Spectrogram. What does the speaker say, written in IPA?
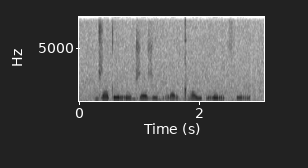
ɖ͡ʐ æ˦ t ɯ˦ r u˨ d͡ʒ ɛ˧ ʒ ɯ˨ b r æ˨ r ɡ͡ǃ æ˦ y̯ | r u˦ r t͡sʰ ɯ˨ r

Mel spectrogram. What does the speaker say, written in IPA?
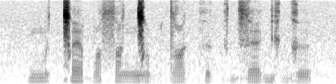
m ʌ ǀ æ b ʌ sˤ e ŋ͡ǀ ə b dˤ ʌ k ə k d͡z æ ɡ e ɡ ə

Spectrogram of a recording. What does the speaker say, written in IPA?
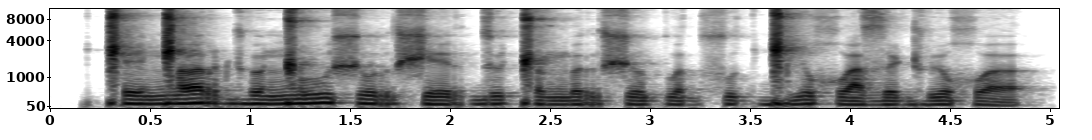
ǁ e ŋ͡ǁ ɐ r ɖʱ ɵ ŋ͡ǁ u ʃ u r ʃ e r d ʉ ǁ ɵ ŋ ɵ r ʃ ɵ tʷ a d sʷ i t ɡ͡ǁ i χʷ a z ɨ ɖʱ ʉ χʷ ɐ

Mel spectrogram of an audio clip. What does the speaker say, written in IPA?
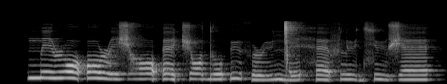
m e˥ ɹ ɔ˥˧ ʔ ɔ˥ ɹ e˧ ʒ ɣ ɔ˧ ʔ ɛ˧˩ t͡ʃ ɔ˧ d o˧ ʔ y˥˧ θ ɹ y˩˧ ŋ͡ǀ e˩˧ h ɛ˧˩ f l y˧˩ d s y˧˩ ʒ ɛ˧

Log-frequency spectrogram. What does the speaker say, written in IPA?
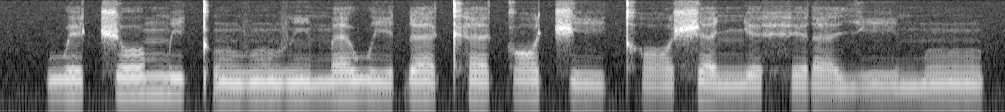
w ɪ˨ t͡ʃ oː˦ m i˦ kʼ ũ˨ β ũ˨ β ĩ˨ m ɛ˦ w i˨ ɗ ɛ˦˨ kʰ ɛ˦ k ɔ˦ t͡ʃ iː˨ kʰ ɔ˨˦ ʃ ɛ˨ ɲ ɪ˨ h ɪ˨ ɾ ɛ˨ j iː˨ m ũ˦

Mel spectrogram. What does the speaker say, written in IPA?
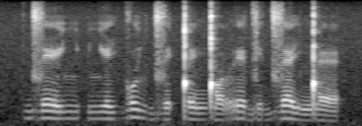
d͡z e ʎ | ʎ e j ɡ o ʎ d͡z e ǃ e ŋ͡ǃ ɔ r ɪ d i d͡z ɛ j ŋ͡ǃ ɛ

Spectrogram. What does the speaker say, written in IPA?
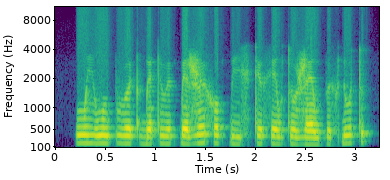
w i w u p β ɵ t ɡ͡b ɛ t β ʏ k͡p e ʐ ʏ x o k͡p i x t ʏ x e w t u ʐ ɛ w p ʏ x ɗ u t

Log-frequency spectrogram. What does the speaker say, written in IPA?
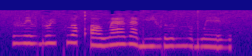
v e˦ v d ɹ y˦ k l u˦ qʼ oː˨ w æː˦ z æ˨ d vʲ ø˨ v ɾ ɯː˨ z ʎ o˨ d w eː˨ z

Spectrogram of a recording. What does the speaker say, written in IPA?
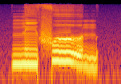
n ĩ f ʊː n

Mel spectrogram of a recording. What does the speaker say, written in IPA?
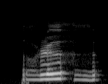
ɾ ɔ̤ ɭ ə h ə̤

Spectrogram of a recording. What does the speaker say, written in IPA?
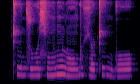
ʈʰ ɨ n z u ə̯ ɕ ũ ʎ ũ l õ ɡ u ç ə˞ ʈʰ ɨ ŋ ɡ o

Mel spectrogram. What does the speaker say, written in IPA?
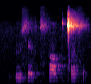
ʔ ʉ s e v t͡sʰ ʌː k ǀ ə s

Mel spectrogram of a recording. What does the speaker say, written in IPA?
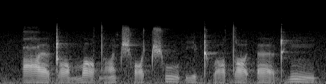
ʕ æ˧˩ ɖ ɒ˧˩ m ɒ˧˩ dˤ ĩ˩˧ t͡ʃʰ ɒ˩˧ t͡ʃʰ u˥˧ ʔ i˧˩ ɖʱ o˩˧ dˤ i˧˩ ʔ æ˧˩ ɖʱ ĩ˥˧

